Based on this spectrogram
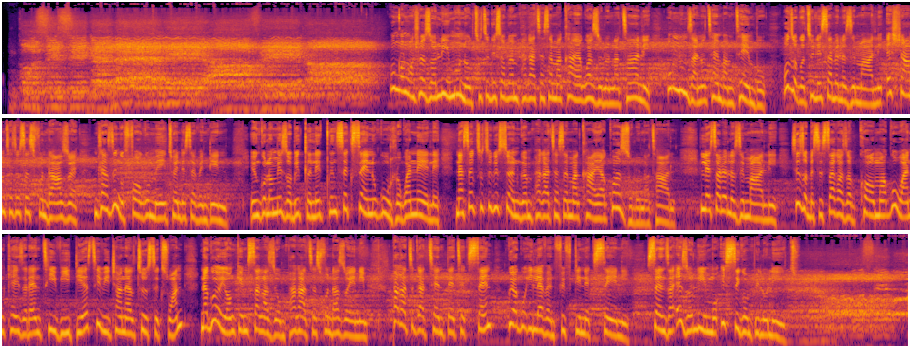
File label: Budget Speech Promo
